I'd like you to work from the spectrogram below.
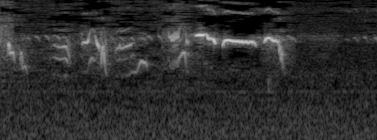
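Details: Crested lark, described as a wild-caught bird in full song, giving a short phrase of high twittering notes and a sustained clear whistle near the end, then quiet.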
